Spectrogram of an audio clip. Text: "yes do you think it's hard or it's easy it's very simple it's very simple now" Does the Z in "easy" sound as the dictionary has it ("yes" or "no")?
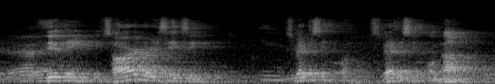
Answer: no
